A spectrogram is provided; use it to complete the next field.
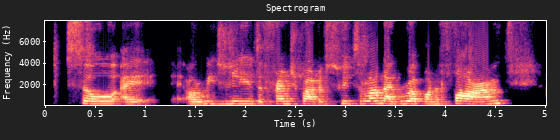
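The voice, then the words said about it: Swiss French accent. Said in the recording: “I am from Switzerland originally, if you wonder about my accent.”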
